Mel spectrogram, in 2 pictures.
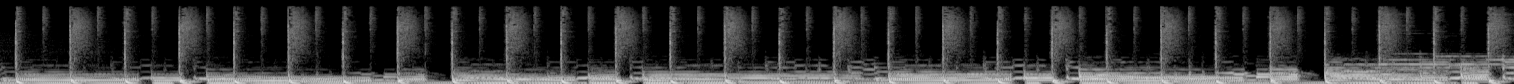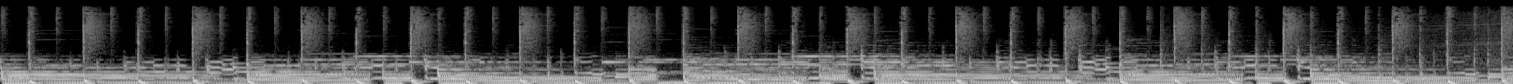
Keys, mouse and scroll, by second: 0.6 click, 2.8 click, 3.8-6.4 typing, 7.9-9.3 typing, 8.1 click, 9.5-11.2 drag, 11.9 Return, 13.4 Return, 15.8 click, 17.8-20.9 drag, 18.5 typing, 19.7 Return, 22.2 click, 22.8 click, 23.0-24.5 typing, 24.6 click, 24.8 click, 25.4 Return, 25.4 click, 25.7-27.7 typing, 26.9 click, 28.7 typing.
